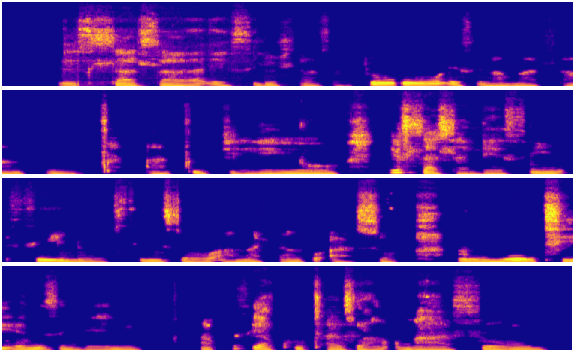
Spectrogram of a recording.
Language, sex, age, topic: North Ndebele, female, 25-35, health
